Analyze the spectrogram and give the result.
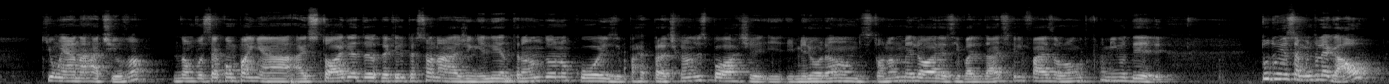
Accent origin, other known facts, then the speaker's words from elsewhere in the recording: Brazil; born there; o Brasil é só... Acontece ser o pedaço de... Terra onde eu nasci, só isso.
